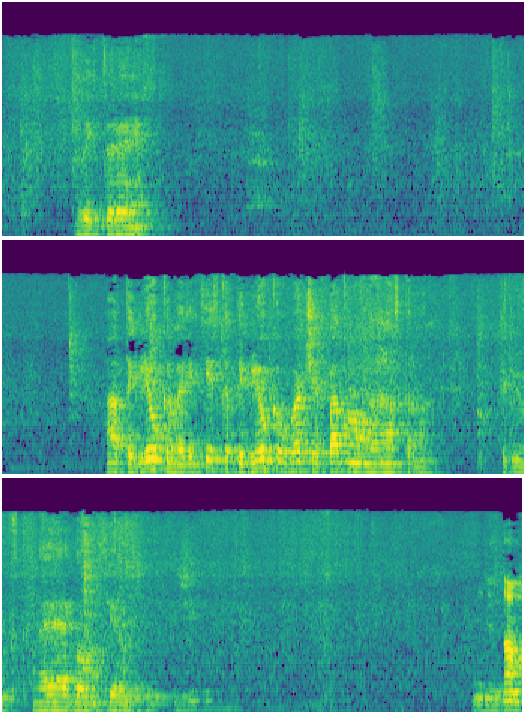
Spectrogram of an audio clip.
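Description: A man reads aloud in an echoing room, pausing between phrases.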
